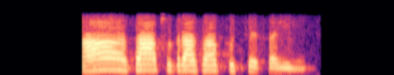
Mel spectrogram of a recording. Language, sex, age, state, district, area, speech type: Maithili, female, 60+, Bihar, Madhepura, rural, conversation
